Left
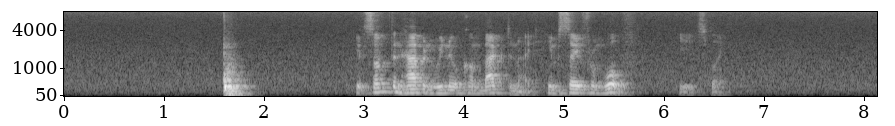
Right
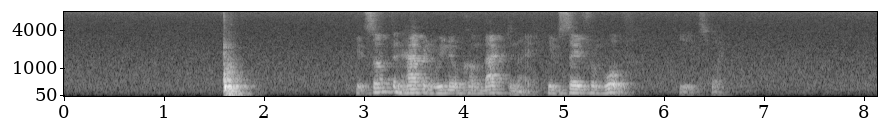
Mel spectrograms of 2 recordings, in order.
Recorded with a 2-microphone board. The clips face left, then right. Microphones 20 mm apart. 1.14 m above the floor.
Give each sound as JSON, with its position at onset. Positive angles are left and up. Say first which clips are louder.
{"t": 1.6, "sound": "knocking", "louder": "even", "side_deg": -15, "distance_m": 1.9}
{"t": 2.9, "sound": "a man speaking", "louder": "left 3 dB", "side_deg": 50, "distance_m": 2.5}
